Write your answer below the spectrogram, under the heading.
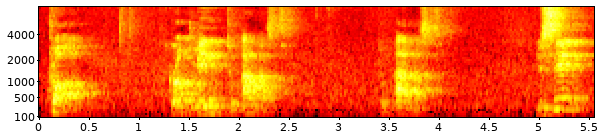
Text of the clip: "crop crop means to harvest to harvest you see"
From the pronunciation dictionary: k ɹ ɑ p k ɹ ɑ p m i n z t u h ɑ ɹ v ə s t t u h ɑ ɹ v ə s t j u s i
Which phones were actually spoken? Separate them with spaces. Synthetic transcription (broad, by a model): k ɹ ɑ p k ɹ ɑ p m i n t u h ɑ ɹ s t t u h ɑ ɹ s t j u s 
